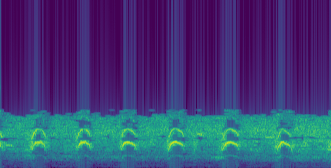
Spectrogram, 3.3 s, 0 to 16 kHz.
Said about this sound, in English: Yeah, we voted to put them in the Heavy 100 one year as a radio show, and Steven started playing bird sounds on the show.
